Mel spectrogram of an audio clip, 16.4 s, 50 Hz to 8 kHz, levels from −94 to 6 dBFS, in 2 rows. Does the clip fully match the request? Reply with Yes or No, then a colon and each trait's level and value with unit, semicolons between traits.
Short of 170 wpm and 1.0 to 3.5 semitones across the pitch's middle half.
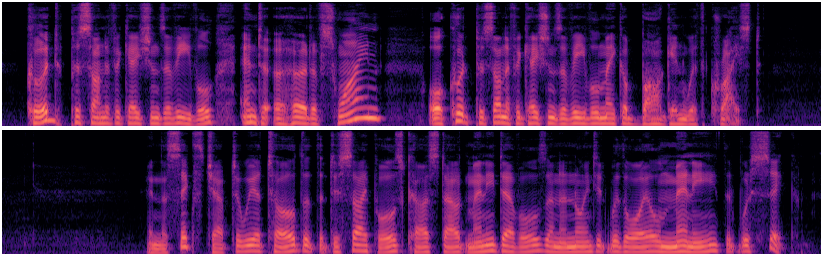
Yes: average, 150 wpm; average, 2.9 semitones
